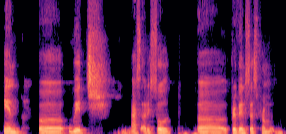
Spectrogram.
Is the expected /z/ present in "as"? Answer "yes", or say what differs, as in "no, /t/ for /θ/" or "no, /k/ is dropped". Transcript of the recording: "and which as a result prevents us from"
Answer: no, /s/ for /z/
